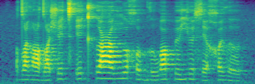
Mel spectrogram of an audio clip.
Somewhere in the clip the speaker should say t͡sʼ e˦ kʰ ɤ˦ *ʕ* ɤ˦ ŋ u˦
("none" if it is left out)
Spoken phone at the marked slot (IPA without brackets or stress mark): ʕ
